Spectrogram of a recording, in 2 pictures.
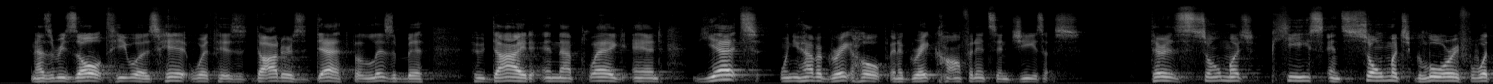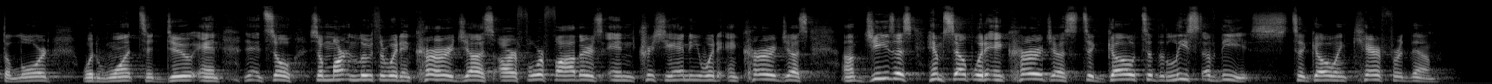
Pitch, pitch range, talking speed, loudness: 180 Hz, 155-205 Hz, 165 wpm, -25 LUFS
